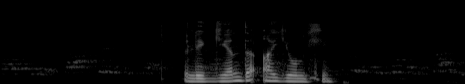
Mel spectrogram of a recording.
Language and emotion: Russian, neutral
